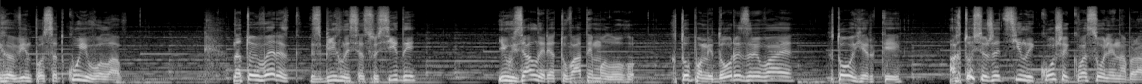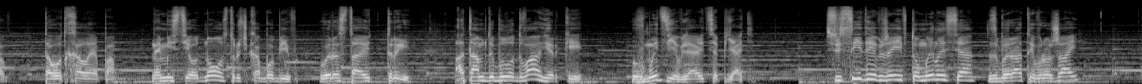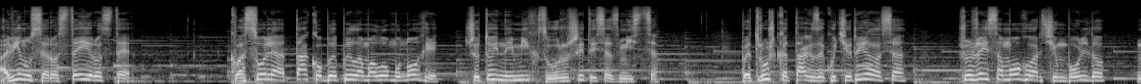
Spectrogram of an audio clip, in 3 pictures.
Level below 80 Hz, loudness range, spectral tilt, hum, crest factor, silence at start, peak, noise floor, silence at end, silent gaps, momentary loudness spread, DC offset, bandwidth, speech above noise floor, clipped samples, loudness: -44 dBFS; 1 LU; -4 dB/octave; none; 14 dB; 0 s; -2 dBFS; -34 dBFS; 0 s; none; 16 LU; 0.2%; 16 kHz; 20 dB; under 0.1%; -14 LUFS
